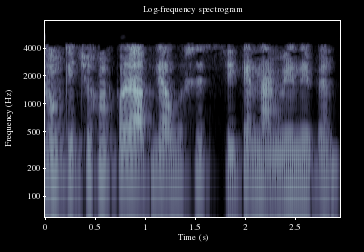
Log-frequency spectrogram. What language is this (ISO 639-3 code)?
ben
